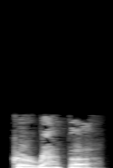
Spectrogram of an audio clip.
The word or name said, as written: carapa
